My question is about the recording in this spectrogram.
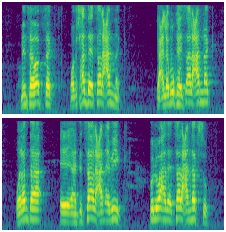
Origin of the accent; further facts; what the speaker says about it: Gaza Strip, Palestine; احنا محاصرين بقالنا سنين بس احنا عمرنا ما فيش اصلا حاجه اسمها يهود في غزه.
